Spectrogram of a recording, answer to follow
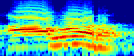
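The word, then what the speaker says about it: hour: ये ऑनेस्ट आ उच्चारण हो रहा है इसका आवर आ उच्चारण हो रहा है और इसका हर्स में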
